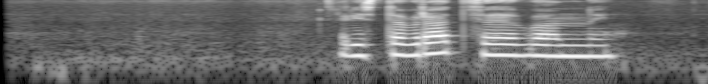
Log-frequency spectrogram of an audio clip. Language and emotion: Russian, neutral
